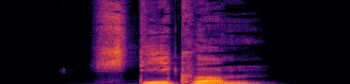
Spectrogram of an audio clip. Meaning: discreetly, secretly
- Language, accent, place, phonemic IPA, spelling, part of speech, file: German, Germany, Berlin, /ˈʃtiːkʊm/, stiekum, adverb, De-stiekum.ogg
